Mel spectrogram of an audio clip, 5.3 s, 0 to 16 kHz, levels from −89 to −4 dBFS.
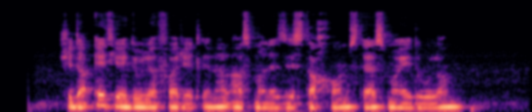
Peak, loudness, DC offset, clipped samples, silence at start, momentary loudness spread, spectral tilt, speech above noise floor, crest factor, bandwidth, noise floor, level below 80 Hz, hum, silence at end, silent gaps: -10 dBFS; -25 LUFS; under 0.1%; under 0.1%; 0.6 s; 8 LU; -6.5 dB/octave; 39 dB; 16 dB; 11.5 kHz; -63 dBFS; -46 dBFS; none; 0.55 s; none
